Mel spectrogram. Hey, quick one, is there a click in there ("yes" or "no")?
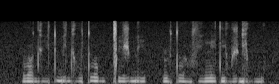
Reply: yes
